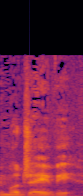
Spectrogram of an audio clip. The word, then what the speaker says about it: Mojave: So in the meantime, how would you pronounce the name of the map? Is it Mojave or is it Mojave? Please, put some jalapenos on that pizza. You got it. It's definitely Mojave, no doubt about it.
